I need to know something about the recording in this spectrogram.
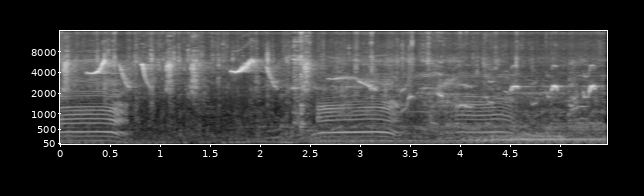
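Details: Tame cattle heading to the shed with the herd, two drawn-out moos close by, the first starting the clip and the second near its middle, over constant chirping and whistling of small birds and a steady low hum near the end.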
